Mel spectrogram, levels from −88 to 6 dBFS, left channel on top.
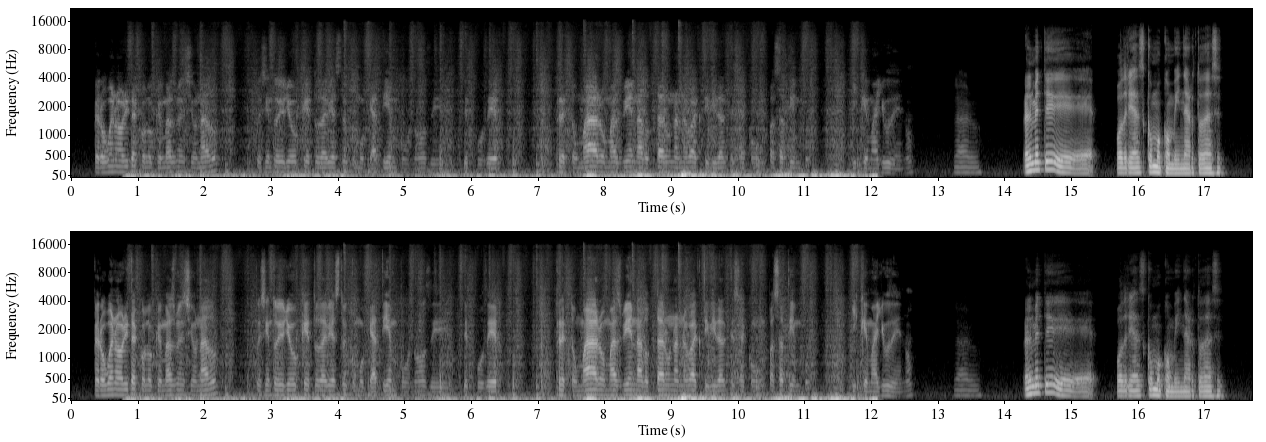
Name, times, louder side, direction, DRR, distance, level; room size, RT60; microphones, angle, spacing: voice 1, 0.4-2.2 2.8-5.7 6.1-6.5 7.3-11.0 11.7-12.6, right 6 dB, 75° right, 0.4 m, -33 dB
sound 1, 0.8-12.1, right 1 dB, 35° right, 1.5 m, -27 dB
voice 2, 13.3-13.6 14.3-15.3 15.7-17.2, left 4 dB, 40° left, 0.4 m, -23 dB
5.8 x 2.8 x 2.6 m
head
